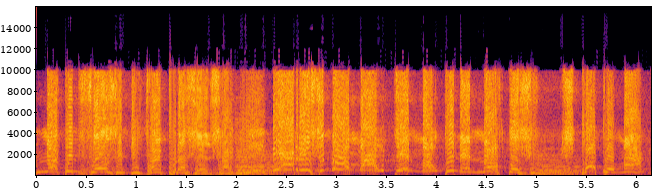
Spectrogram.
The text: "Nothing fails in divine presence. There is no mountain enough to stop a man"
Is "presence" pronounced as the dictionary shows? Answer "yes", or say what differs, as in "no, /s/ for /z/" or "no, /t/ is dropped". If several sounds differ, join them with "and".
no, /s/ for /z/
